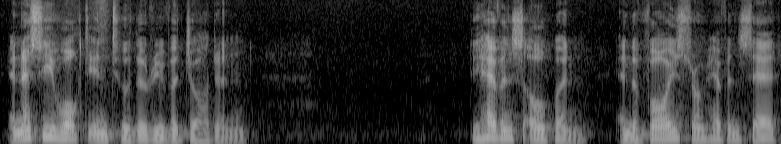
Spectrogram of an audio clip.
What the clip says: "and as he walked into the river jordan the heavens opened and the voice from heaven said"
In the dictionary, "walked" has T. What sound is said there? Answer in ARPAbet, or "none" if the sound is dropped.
T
